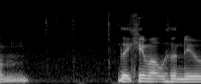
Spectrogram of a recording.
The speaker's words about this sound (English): I'm going to go to our podcast hosting site and start typing in what we've talked about today.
